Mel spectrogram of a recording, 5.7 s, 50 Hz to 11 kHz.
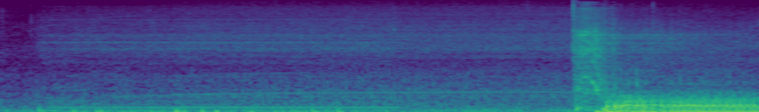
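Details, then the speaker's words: Hot four-cylinder bike engine at about 195 degrees, restart after a sluggish first start during misfire diagnosis: brief crank then fires at once into a steady idle; owner thinks cranking depends on where the starter gear stops. "that time it started up faster"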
